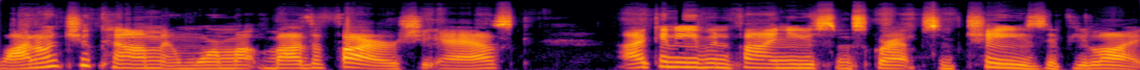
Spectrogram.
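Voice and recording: Here, the text is heard reading aloud in a natural voice. Nothing disturbs the quiet background.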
